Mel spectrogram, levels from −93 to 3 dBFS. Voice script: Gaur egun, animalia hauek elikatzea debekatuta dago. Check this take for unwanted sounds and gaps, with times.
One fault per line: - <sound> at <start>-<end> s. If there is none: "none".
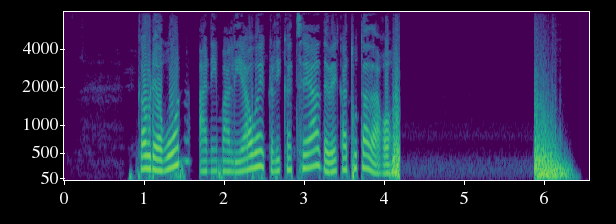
none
